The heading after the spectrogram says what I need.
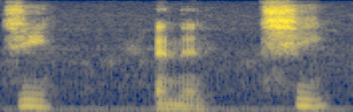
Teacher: And then in here, when we kind of build up the air and then release it, we get G and then chi, which is the aspirated version of ji, and then when we make friction we get xi. Okay, so affricate unaspirated ji, affricate aspirated chi, and then fricative xi, all in the alveolo-palatal region. Okay, using the tongue to kind of force the air into that region. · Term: alveolo-palatal consonants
